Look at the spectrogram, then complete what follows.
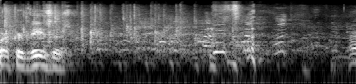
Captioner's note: laughter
